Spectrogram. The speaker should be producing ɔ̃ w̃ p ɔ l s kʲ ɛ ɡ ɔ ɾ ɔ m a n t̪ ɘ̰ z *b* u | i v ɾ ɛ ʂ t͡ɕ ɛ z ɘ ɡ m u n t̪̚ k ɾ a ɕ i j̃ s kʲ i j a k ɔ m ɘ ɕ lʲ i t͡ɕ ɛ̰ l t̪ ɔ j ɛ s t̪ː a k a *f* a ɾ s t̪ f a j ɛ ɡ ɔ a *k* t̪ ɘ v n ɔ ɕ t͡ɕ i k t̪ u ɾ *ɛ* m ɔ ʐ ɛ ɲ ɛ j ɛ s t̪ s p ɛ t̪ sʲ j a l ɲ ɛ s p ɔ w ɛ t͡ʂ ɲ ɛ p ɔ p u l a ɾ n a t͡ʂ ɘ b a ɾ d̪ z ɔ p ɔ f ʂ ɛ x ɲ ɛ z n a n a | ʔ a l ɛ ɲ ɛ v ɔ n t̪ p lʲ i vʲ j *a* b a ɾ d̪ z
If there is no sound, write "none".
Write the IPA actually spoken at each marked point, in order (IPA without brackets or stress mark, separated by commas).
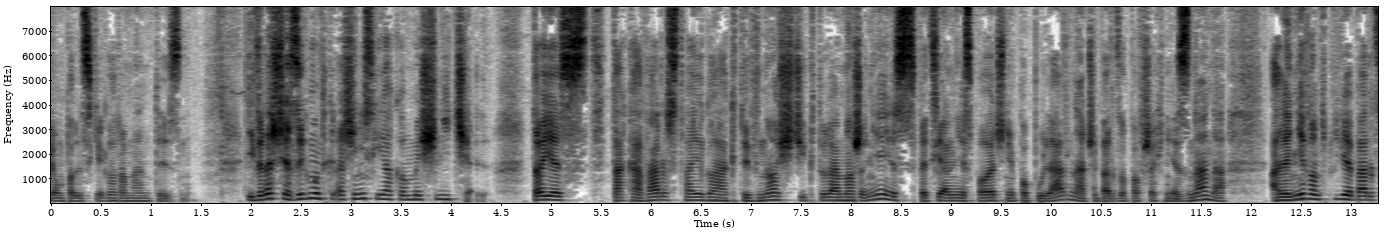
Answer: m, v, k, a, ɛ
